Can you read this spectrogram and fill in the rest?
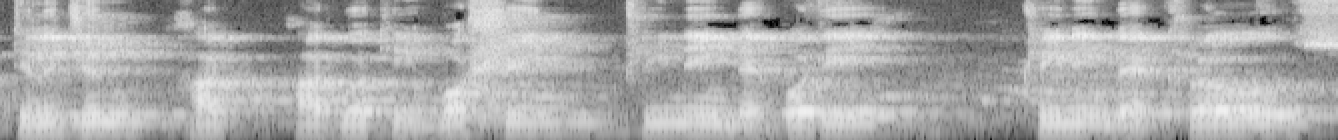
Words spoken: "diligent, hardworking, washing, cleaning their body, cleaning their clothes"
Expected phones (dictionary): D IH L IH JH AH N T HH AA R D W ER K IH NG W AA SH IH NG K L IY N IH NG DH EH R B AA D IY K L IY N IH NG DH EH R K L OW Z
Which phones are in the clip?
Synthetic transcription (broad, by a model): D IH L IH JH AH N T HH AA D W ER K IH NG W AA SH IH NG K L IY N IH NG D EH B AA D IY K L IY N IH NG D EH K L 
